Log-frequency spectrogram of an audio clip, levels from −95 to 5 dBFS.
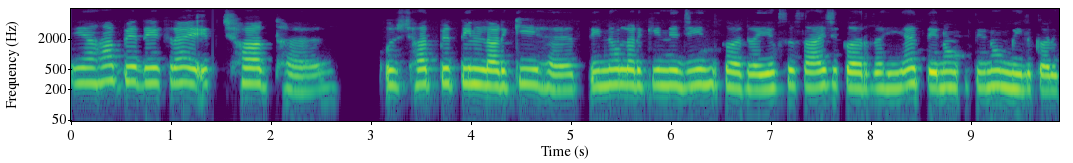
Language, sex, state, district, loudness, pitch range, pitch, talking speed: Hindi, female, Bihar, Sitamarhi, -15 LUFS, 220-260 Hz, 240 Hz, 180 wpm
